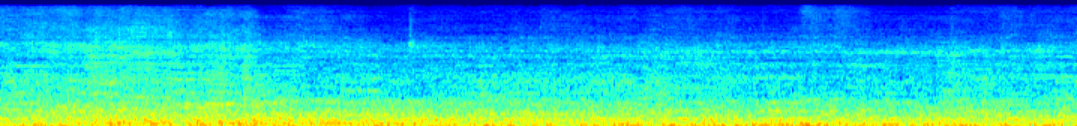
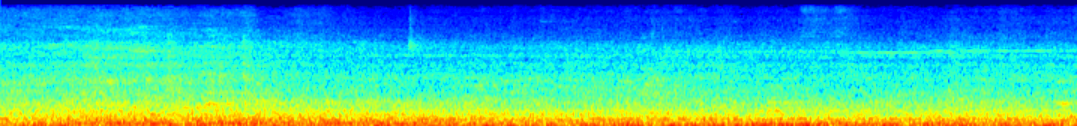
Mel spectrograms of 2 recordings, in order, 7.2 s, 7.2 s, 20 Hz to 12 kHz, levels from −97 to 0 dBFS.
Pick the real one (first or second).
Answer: second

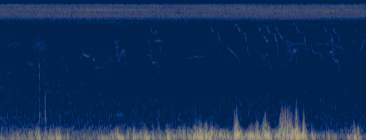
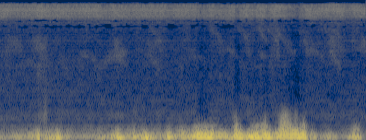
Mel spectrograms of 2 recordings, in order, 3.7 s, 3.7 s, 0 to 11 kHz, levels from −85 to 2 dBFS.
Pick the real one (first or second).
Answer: first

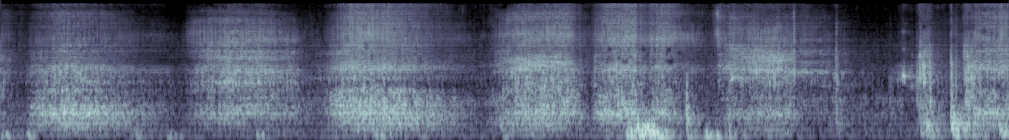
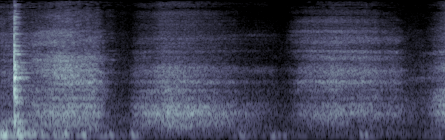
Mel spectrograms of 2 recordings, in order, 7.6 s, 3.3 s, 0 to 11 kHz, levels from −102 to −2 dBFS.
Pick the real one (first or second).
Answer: second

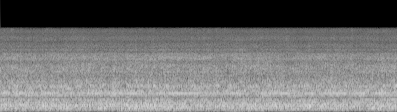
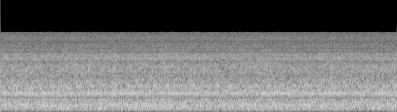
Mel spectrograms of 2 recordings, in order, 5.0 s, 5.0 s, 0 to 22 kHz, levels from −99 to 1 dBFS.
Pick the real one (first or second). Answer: second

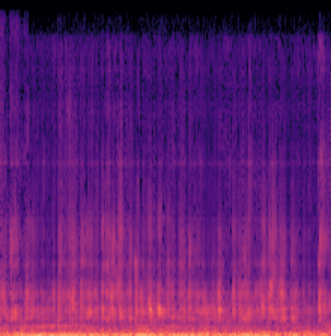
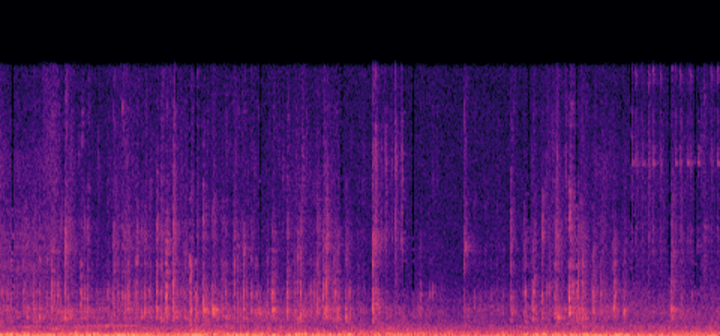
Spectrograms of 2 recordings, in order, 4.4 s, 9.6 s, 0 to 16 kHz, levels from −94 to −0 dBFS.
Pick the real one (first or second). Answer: second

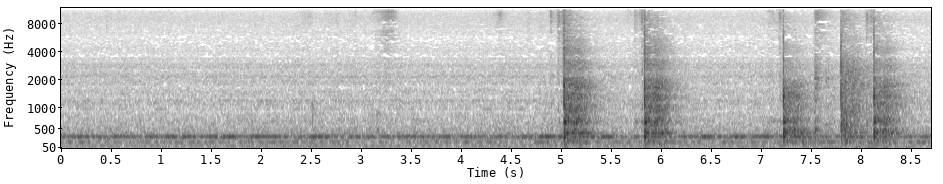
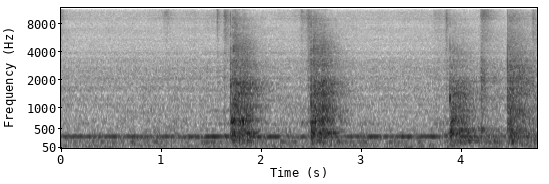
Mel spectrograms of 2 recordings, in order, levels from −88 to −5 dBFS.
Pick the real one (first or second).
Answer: first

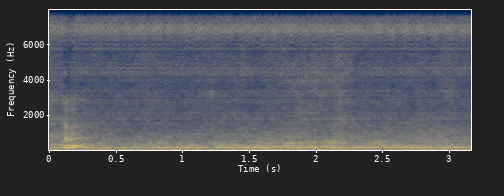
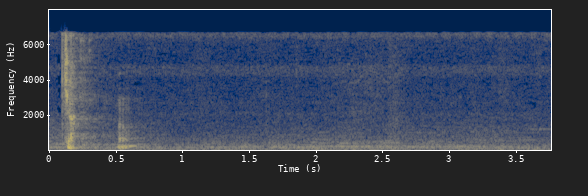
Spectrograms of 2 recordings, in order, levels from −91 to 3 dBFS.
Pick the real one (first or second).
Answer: second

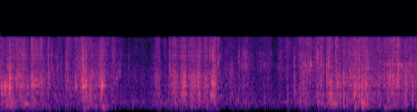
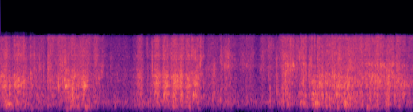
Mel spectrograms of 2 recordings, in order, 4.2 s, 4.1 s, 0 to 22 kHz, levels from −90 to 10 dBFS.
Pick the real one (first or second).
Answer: first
